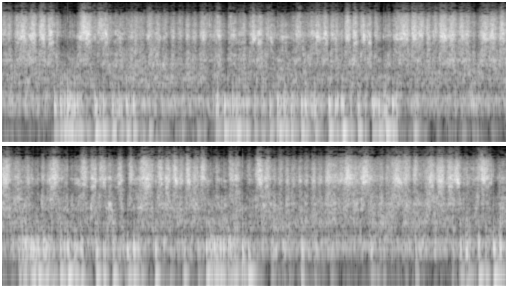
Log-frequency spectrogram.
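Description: Both hands rapidly scratch and tap a light-colored, solid wooden tabletop made of butcher-block style strips, using fingertips and short nails on its large flat surface. The result is a dense, continuous stream of dry, bright scratching over quick, hollow low thumps. It stays at a steady, fairly loud level throughout.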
